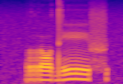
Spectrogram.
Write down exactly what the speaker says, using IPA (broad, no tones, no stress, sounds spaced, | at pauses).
r ɔ d eː f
